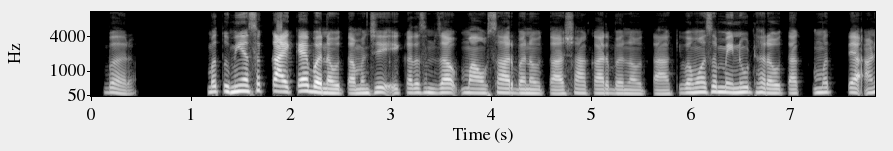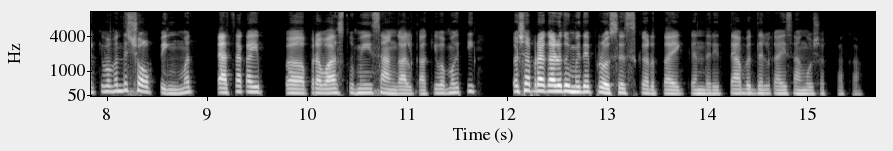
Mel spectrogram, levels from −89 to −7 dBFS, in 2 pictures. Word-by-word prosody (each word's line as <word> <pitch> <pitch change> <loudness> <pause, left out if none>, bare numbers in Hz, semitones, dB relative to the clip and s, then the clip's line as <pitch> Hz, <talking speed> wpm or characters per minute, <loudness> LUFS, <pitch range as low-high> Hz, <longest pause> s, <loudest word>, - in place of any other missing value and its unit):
बरं. 150 -8 -4 0.8
मग 205 - +2
तुम्ही 210 +1 +5
असं 225 +3 +3
काय-काय 220 +1 +7
बनवता? 155 -7 +4
म्हणजे 155 +5 0
एखादा 165 +1 -3
समजा 170 0 +1
मांसाहार 165 +1 0
बनवता, 145 -3 -1
शाकाहार 150 +1 -3
बनवता 135 -2 -4
किंवा 170 +2 -2
मग 185 +2 +3
असं 205 +1 0
मेनू 185 0 +3
ठरवता, 155 -3 -1 0.2
मग 180 +2 -1 0.2
त्या 175 -1 +3
आणि 170 +4 -3
किंवा 215 0 -5
मग - - -1
ते - - -2
शॉपिंग, 170 - -2
मग 190 - -2 0.3
त्याचा 175 +4 +2
काही 205 -1 0 0.3
प 155 -1 +1
प्रवास 160 -1 0
तुम्ही 160 0 -3
सांगाल 140 -5 -3
का? 130 - -6
किंवा 155 -1 -5
मग 175 - -2
की 225 - -7 0.4
कशाप्रकारे 230 -1 +6
तुम्ही 205 -3 +6
ते 210 - +3
प्रोसेस 165 -2 0
करता, 145 -2 -6
एकंदरीत 135 0 -5
त्याबद्दल 145 -1 -5
काही 140 -1 -5
सांगू 130 -1 -5
शकता 130 0 -16
का? 130 - -20
160 Hz, 180 wpm, -20 LUFS, 145-185 Hz, 0.8 s, काय-काय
